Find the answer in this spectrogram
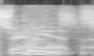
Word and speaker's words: Spence: I believe it's actually Spencer, if I'm not mistaken. I believe it's Spence. Okay, it is Spence.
